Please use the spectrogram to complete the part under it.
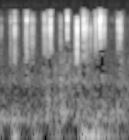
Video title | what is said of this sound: Finding Mushroom Rhyolite // Cleaning rocks with Muriatic Acid //#thefinders | these little black rocks are obsidian. It sounds like glass.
